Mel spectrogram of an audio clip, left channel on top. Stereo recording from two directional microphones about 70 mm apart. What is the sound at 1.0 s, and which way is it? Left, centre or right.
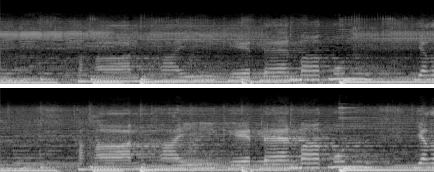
Music, centre.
